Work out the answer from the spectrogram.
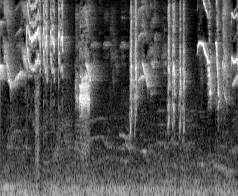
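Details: Sharp small-bird material sung by an Oriental magpie-robin: shrill twittering and fast stuttering clicks, a short raspy burst, then spaced chip series and high whistled slurs closing the phrase.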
